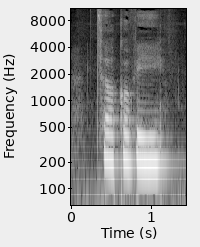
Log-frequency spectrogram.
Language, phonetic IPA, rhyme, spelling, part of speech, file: Czech, [ˈt͡sɛlkoviː], -oviː, celkový, adjective, Cs-celkový.ogg
- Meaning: 1. overall 2. total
